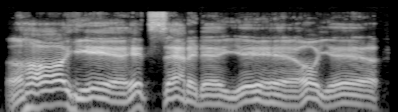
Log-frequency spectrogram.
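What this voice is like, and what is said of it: Fake radio DJ voice. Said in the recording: “Fake radio name and a fake voice ... He was horrible ... he's bad on the air”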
